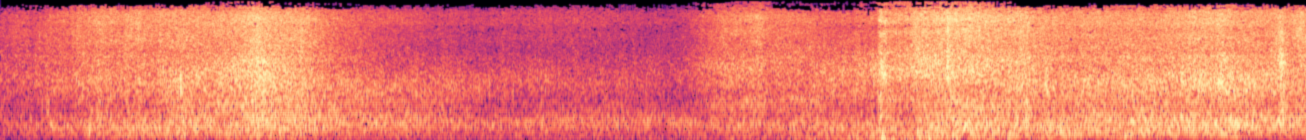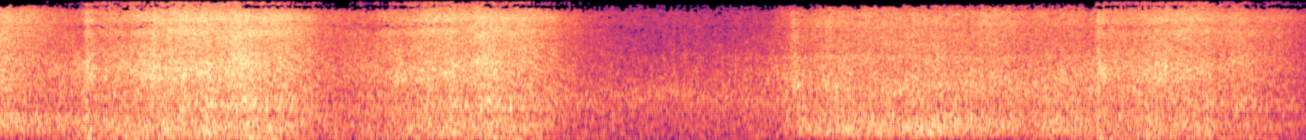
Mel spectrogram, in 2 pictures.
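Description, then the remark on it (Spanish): Ocean waves breaking on a shore in steady, rolling surges, each swell rising into a broad hiss of surf and then receding, with a gusty wind blowing across the microphone and no voices. “Chicos, ¿habéis estado alguna vez vosotros en el mar?”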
